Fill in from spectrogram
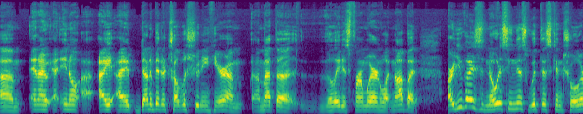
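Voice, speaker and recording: A man speaks in an animated tone at a fairly high pitch, with ordinary pitch variation over a quiet background. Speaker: tech YouTuber, drone reviewer. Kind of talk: casual chat, product review. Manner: fast.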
